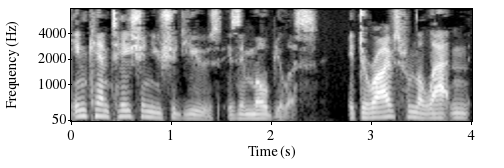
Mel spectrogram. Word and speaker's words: immobilis: The incantation you should use is immobilis. It derives from the Latin immobilis, meaning motionless. Remember, a proper pronunciation can mean the difference between a perfectly stilled teacup and a rather messy one."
